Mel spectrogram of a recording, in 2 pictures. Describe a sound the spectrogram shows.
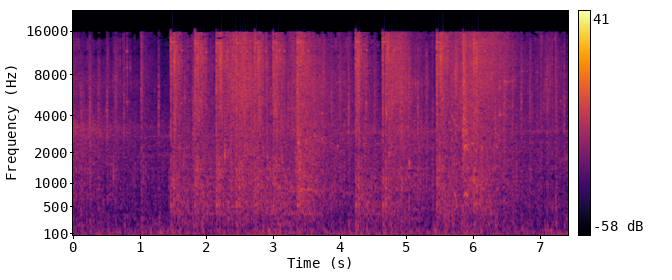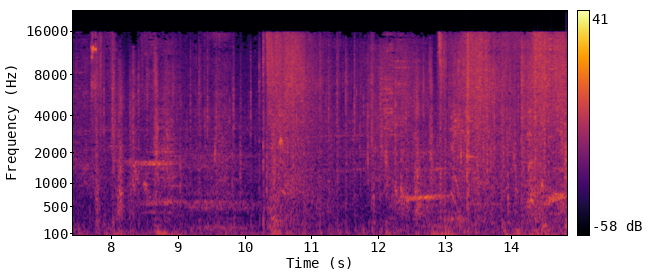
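Impacts and explosions rumble deeply.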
